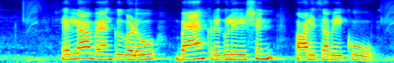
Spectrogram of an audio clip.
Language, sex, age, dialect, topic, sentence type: Kannada, female, 36-40, Central, banking, statement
